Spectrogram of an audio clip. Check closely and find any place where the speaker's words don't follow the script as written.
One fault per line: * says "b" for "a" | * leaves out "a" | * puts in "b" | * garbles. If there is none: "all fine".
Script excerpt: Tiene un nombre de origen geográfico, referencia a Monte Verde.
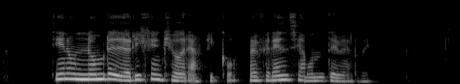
all fine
